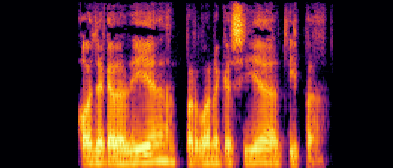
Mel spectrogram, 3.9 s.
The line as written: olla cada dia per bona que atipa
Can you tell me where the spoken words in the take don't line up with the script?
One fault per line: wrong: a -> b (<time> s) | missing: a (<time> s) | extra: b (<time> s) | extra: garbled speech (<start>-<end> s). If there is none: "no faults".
extra: sia (2.4 s)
